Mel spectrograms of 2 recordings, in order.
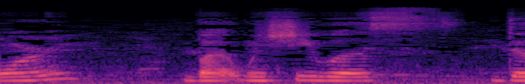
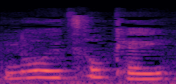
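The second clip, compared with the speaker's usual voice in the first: put-on higher, gentle mother soothing a small boy; comforting child; 9 semitones higher than usual. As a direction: soften it like calming a toddler. Mother comforting her son.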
